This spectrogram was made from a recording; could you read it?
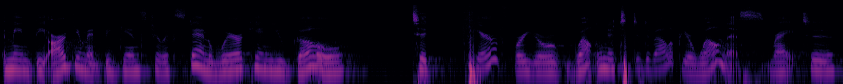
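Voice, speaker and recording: A woman's voice: on the low side, normal speed. A woman planner on a panel, thinking aloud with fillers and rhetorical questions. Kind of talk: panel discussion. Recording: long reverb of a large hall.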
